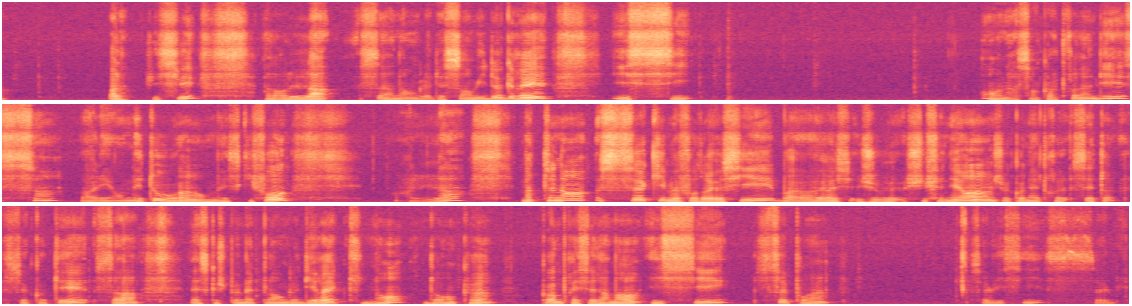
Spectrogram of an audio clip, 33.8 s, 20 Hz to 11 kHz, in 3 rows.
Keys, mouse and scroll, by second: 0.3 ctrl+click, 2.6 click, 4.2-5.2 drag, 6.9 click, 9.0 click, 10.4-11.1 drag, 12.5 click, 13.8 click, 15.3-16.2 drag, 17.0-17.7 scroll up 3, 18.5 scroll up 2, 20.1 click, 21.9 click, 23.4 ctrl+click, 25.0 click, 26.3 click, 28.7 click, 30.1 click, 32.0 click, 33.7 ctrl+click.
